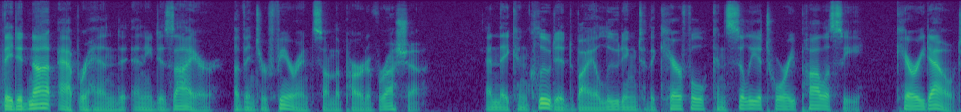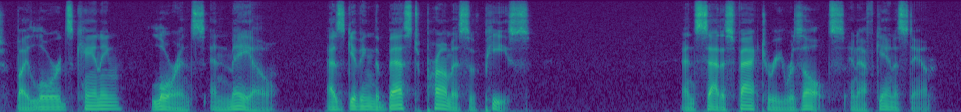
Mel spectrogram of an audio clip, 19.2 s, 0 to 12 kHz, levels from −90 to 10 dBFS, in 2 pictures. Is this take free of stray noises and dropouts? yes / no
yes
